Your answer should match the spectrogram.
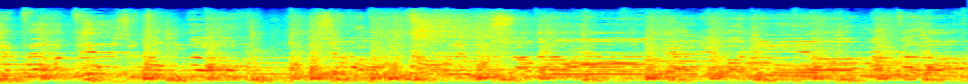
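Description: Live music played on stage: a nylon-string acoustic guitar strummed with double bass accompaniment, and a voice singing over it.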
